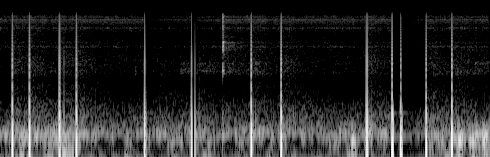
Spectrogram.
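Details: Scattered sharp clicks and taps over a low hum, with no animal voices.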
